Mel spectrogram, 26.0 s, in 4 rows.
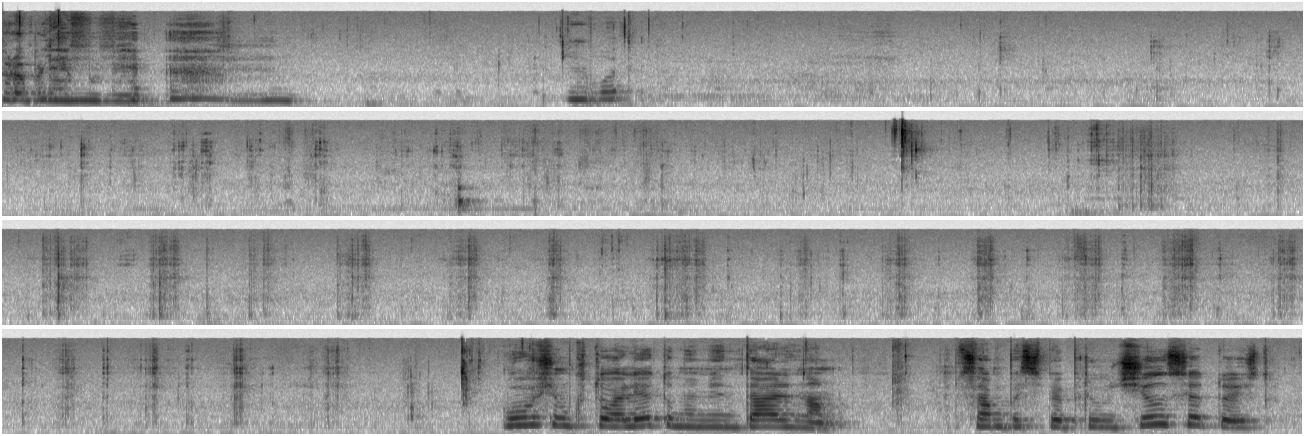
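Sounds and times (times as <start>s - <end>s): chewing pasta: 4.8s - 22.0s.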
